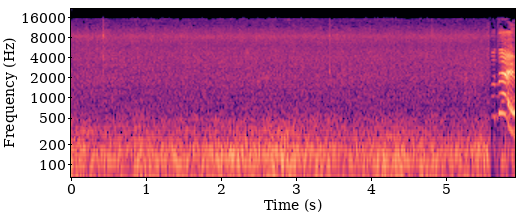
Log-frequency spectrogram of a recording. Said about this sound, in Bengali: আমাদের এখানে অবশেষে বৃষ্টি পড়েছে, অনেকই বৃষ্টি পড়েছে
